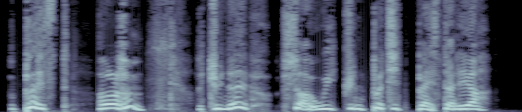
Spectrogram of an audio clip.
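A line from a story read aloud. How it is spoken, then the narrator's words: Shivering exclamation. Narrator (French): s'exclama Mjoln, tremblant de froid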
